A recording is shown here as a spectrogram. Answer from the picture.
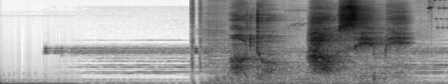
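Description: Advert sound design: a deep rumble that fades out within the first second, a held electronic chord, a sharp click about two seconds in, then two loud rushing swells.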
